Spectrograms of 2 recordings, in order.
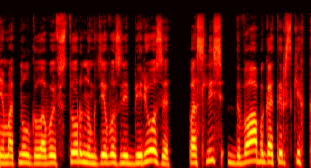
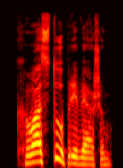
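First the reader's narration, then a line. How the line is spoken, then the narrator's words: Grim promise. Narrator (Russian): мрачно пообещал Добрыня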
